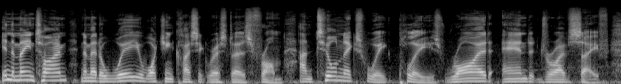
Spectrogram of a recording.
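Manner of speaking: upbeat show-closing announcer read; a lightly voiced TV presenter over music; TV host sign-off. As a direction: wrap up the episode like a car-show presenter.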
